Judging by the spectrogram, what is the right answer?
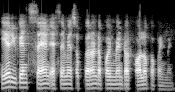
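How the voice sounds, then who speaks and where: A man giving a plain, matter-of-fact walkthrough of software over a screen recording. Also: low-pitched, fast, lo-fi sound. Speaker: software demonstrator.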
